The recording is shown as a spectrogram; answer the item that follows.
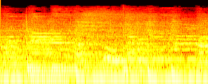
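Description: A woman singing a song into a microphone with a live band of keyboard and guitar, played loud through loudspeakers, with heavy bass and a steady beat.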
